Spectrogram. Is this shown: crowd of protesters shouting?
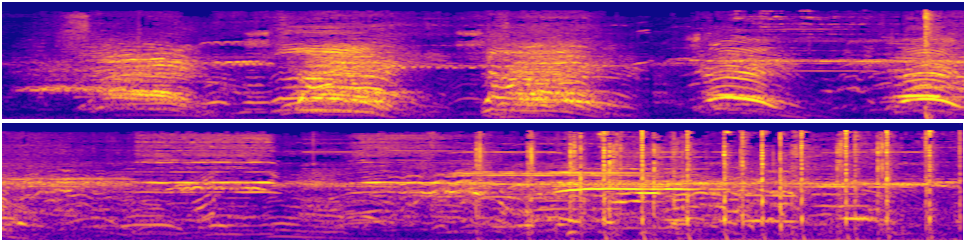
yes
